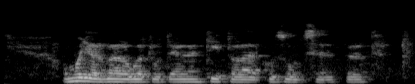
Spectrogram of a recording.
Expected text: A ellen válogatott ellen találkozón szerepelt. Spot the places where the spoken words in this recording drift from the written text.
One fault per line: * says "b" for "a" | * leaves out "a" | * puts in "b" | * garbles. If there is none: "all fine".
* says "magyar" for "ellen"
* puts in "két"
